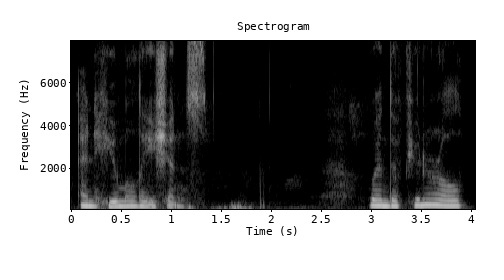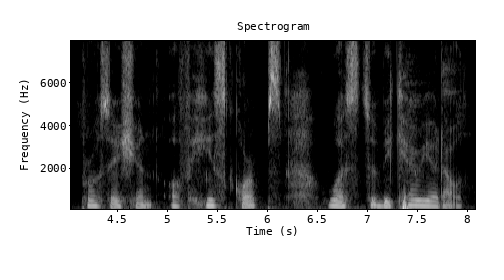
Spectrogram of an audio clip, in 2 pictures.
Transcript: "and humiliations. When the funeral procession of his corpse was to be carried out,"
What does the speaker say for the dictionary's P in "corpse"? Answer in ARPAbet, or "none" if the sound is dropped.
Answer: P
